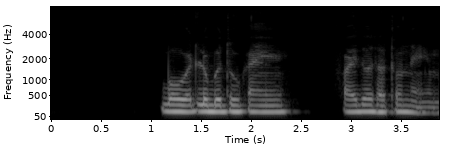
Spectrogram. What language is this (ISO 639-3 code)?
guj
